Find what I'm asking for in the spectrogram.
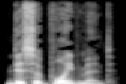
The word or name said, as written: disappointment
